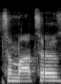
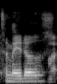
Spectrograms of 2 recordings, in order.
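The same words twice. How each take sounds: First: It is said in a British accent. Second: It is said in an American accent.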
